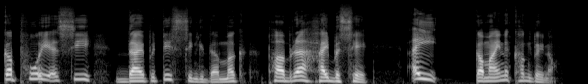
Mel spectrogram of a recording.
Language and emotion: Manipuri, angry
